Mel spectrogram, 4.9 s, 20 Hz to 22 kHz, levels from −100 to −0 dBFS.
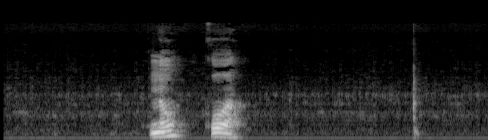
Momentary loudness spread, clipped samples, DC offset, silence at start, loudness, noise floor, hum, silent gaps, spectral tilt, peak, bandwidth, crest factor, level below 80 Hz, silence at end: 26 LU; under 0.1%; under 0.1%; 1.5 s; -26 LUFS; -65 dBFS; none; none; -8.5 dB/octave; -10 dBFS; 11.5 kHz; 20 dB; -64 dBFS; 0.7 s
